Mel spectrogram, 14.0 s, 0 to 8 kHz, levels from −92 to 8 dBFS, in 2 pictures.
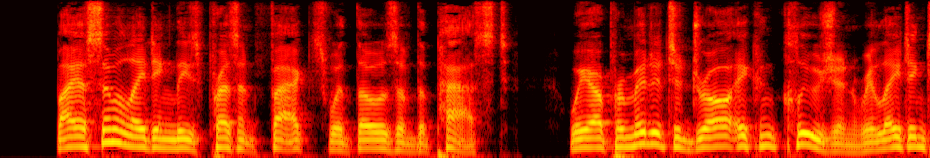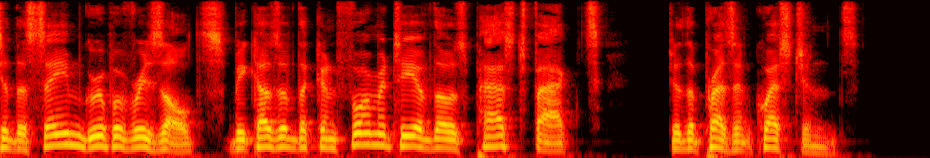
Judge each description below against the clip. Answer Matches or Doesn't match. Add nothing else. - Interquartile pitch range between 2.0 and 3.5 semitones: Doesn't match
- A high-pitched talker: Doesn't match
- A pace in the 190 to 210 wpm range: Doesn't match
